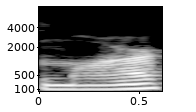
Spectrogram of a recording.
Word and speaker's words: Meagher: Brigadier General Thomas Meagher, whose troops had placed his name's actually pronounced Thomas Marr.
